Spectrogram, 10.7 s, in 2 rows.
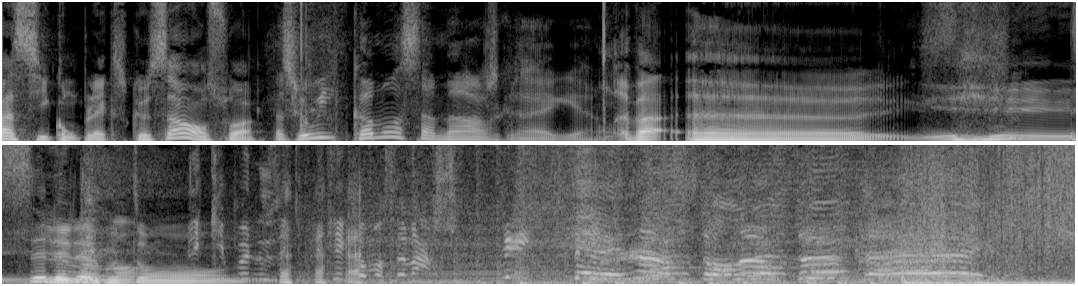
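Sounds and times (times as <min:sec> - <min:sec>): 
speech: 0:00.0 - 0:10.4
laughter: 0:04.7 - 0:07.7
explosion sound effect from a ride: 0:09.8 - 0:10.7.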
